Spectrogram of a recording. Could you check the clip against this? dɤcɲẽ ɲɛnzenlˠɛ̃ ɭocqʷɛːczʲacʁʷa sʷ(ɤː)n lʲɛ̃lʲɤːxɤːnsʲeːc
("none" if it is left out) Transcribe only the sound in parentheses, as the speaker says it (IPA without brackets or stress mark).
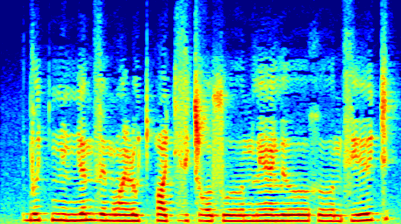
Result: ɤː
